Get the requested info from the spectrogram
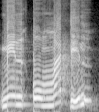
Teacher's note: maka bunyi nun matinya tetap dibaca n. Tetap apa adanya. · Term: idhar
